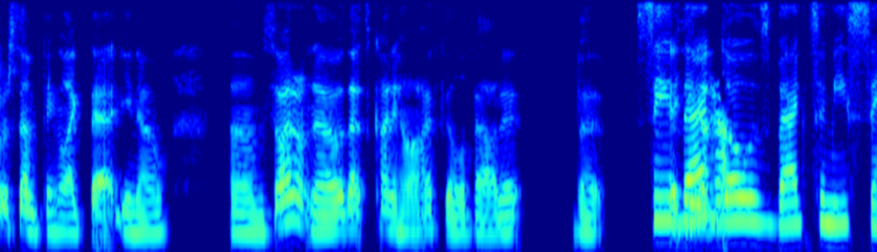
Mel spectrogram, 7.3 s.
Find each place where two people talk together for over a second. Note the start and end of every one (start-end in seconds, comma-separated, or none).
none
